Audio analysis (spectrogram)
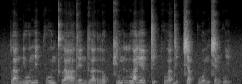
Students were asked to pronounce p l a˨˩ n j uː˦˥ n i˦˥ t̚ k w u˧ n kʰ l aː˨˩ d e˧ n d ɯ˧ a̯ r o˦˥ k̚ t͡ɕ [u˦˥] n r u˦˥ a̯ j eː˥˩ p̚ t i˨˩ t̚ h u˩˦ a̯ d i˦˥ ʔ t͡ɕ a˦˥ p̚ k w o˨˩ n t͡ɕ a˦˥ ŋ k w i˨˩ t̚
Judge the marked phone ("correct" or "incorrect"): correct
